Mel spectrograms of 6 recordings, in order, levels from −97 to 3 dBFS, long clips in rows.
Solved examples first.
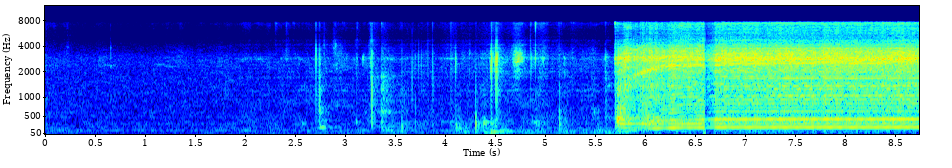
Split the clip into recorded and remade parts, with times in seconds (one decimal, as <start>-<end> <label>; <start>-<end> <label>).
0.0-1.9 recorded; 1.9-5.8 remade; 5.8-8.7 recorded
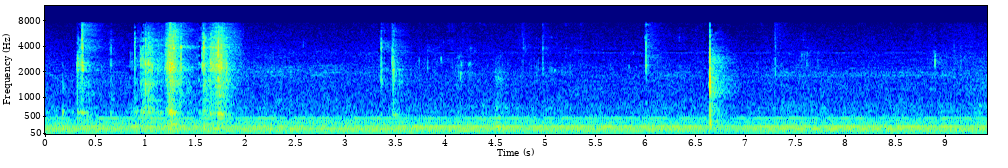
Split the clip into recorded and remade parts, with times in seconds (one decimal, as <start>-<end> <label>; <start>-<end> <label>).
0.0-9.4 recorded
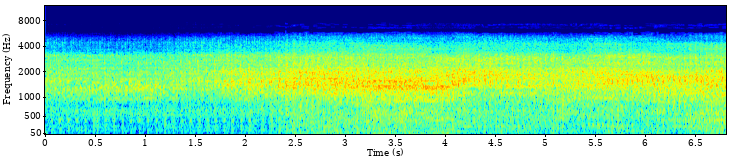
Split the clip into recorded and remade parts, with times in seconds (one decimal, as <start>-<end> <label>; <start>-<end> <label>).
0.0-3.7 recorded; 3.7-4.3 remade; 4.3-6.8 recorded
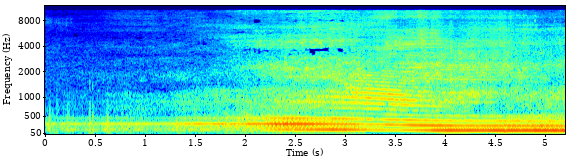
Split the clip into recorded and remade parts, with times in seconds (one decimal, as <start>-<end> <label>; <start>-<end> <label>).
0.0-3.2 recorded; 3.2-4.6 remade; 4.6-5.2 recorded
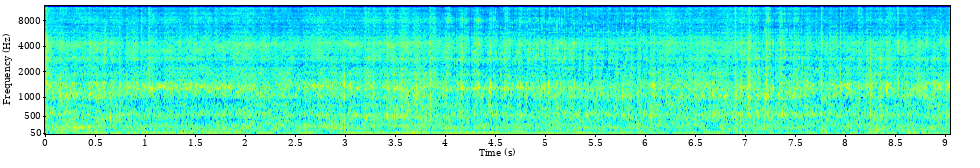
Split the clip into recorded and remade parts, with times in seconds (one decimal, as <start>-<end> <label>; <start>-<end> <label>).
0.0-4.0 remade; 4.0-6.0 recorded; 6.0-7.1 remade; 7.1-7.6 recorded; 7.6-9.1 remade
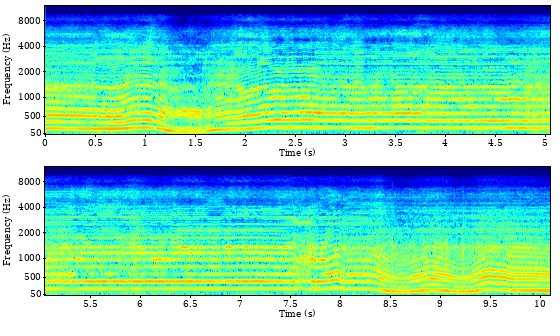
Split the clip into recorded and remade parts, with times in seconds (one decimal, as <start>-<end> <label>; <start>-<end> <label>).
0.0-0.5 recorded; 0.5-4.8 remade; 4.8-5.3 recorded; 5.3-8.0 remade; 8.0-10.1 recorded

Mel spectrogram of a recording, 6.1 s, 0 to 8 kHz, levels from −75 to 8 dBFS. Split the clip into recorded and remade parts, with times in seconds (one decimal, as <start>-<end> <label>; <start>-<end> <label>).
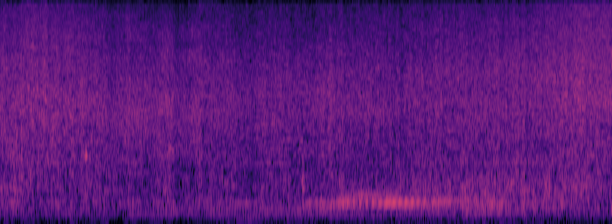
0.0-1.1 recorded; 1.1-2.1 remade; 2.1-6.1 recorded

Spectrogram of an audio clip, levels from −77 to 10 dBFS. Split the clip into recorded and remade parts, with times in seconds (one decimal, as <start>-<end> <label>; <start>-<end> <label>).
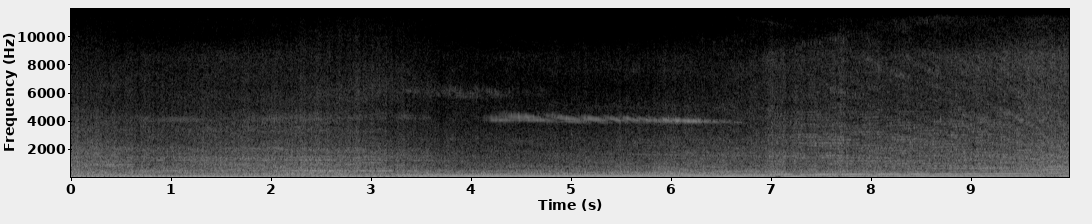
0.0-10.0 recorded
